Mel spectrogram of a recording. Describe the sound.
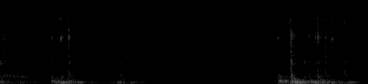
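Computer keyboard keys pounded furiously, faint rapid clicking in two dense bursts separated by a short lull.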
